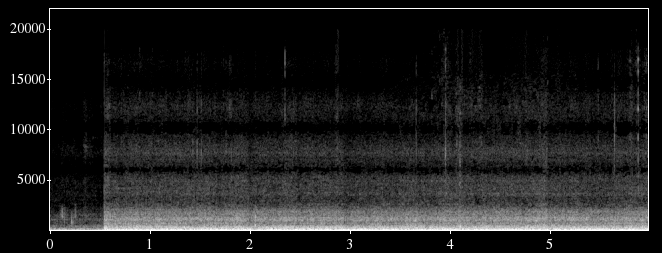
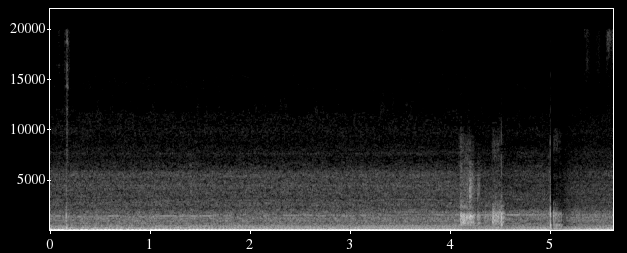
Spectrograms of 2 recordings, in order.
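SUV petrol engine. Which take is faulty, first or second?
first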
